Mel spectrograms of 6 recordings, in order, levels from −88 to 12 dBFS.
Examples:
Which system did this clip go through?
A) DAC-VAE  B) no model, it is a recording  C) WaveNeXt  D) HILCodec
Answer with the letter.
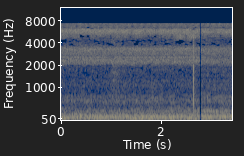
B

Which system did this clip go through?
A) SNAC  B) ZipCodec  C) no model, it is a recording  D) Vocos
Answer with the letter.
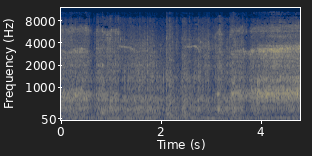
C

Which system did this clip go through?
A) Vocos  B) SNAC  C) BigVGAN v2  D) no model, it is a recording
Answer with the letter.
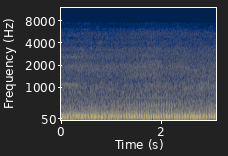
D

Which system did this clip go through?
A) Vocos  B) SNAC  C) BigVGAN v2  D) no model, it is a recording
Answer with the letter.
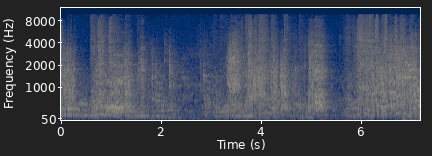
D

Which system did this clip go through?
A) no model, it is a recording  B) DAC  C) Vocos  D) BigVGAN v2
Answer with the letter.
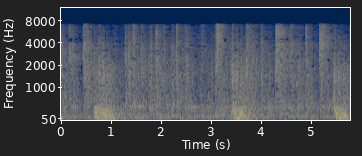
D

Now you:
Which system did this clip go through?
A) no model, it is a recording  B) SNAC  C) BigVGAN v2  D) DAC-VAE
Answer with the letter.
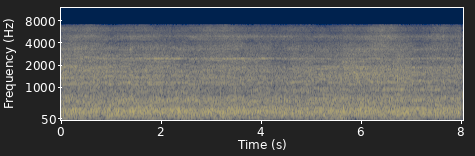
B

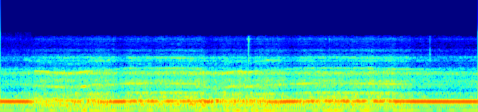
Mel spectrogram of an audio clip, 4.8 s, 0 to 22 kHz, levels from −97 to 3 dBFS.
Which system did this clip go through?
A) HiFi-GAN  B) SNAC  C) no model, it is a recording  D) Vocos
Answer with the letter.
C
